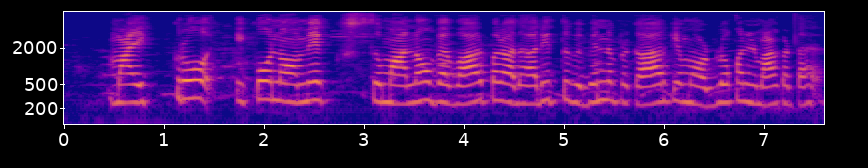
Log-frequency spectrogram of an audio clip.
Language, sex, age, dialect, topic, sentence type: Hindi, female, 46-50, Awadhi Bundeli, banking, statement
